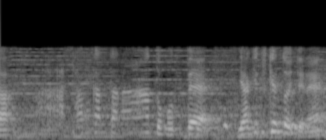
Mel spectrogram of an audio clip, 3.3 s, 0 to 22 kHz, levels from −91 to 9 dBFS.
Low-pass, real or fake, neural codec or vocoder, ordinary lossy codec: 5.4 kHz; real; none; none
